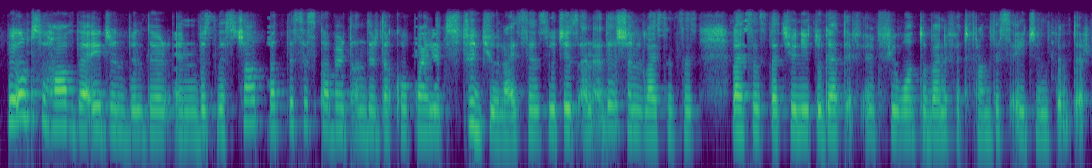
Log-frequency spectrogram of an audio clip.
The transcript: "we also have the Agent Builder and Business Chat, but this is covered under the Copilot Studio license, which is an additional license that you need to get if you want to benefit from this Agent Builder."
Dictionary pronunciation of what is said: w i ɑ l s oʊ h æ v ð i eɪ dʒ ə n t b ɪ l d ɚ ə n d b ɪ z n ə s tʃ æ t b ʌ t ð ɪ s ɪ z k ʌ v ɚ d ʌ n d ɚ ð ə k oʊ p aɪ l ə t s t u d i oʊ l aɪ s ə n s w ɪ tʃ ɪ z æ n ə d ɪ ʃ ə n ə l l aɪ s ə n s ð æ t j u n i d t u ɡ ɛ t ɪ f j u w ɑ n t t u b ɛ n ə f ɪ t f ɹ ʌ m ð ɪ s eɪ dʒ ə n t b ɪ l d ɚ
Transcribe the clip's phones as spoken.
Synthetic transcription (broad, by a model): w i ɑ l s oʊ h æ v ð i eɪ dʒ ə n t b ɪ l d ɚ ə n b ɪ z n ə s tʃ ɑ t b ʌ t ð ɪ s ɪ z k ʌ v ɚ d ʌ n d ɚ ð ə k oʊ p aɪ l ə t s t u d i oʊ l aɪ s ə n s w ɪ tʃ ɪ z æ n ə d ɪ ʃ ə n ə l l aɪ s ə n s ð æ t j u n i d t u ɡ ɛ t ɪ f j u w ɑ n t t u b ɛ n ə f ɪ t f ɹ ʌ m ð ɪ s eɪ dʒ ə n t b ɪ l d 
